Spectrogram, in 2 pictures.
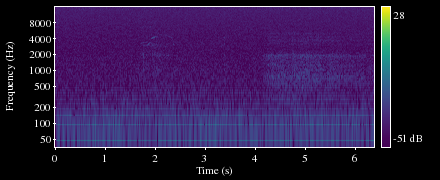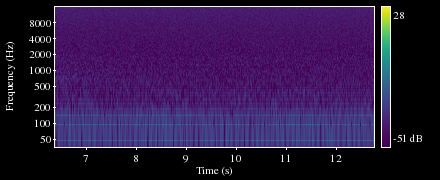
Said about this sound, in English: Let the calm sounds of the waves, steady and true, my breath flows in and out.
